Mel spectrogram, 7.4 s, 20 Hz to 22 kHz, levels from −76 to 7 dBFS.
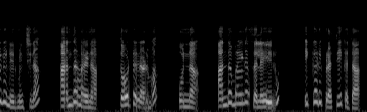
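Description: Speech that turns choppy and robotic from 1.27 to 5.62 s. That's repeated packet loss (robotic sound): dozens of short holes, none longer than about 37 ms, each patched by stretching the last sound, so roughly a fifth of that stretch is concealment. It all comes through a call path band-limited to 8 kHz.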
